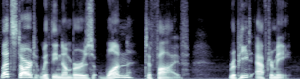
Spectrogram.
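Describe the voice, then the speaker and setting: A man's voice: fairly low pitch, big pitch swings, a little slow, a bit bright, no echo, clean studio sound. A man teaching a beginner French lesson, encouraging and enunciating each word for students to repeat.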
